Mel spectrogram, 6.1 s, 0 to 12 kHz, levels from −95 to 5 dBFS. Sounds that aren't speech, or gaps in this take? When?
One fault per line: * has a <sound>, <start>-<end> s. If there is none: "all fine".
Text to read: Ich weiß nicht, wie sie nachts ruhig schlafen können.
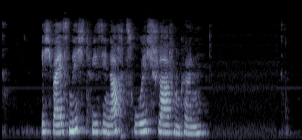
all fine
